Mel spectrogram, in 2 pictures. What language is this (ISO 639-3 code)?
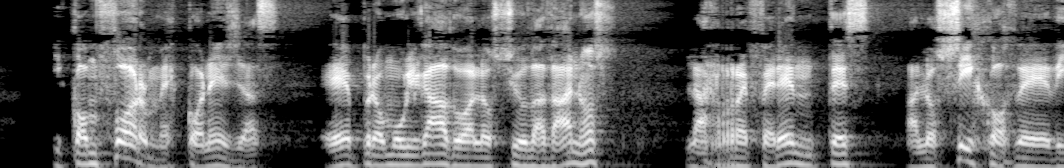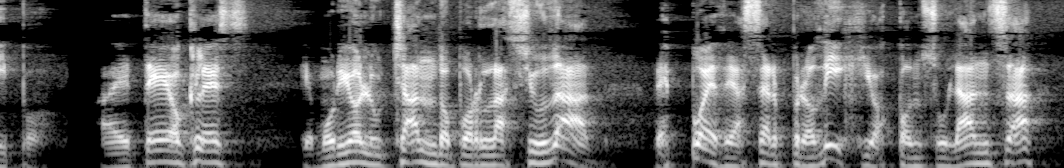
spa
